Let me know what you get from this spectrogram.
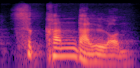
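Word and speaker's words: σκάνδαλον: 그리스어 히라바로 작성이 됐는데 그 시라보가 이렇게 발음합니다 스칸 달론 여러분들 금방 눈치챘지요 십자가에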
